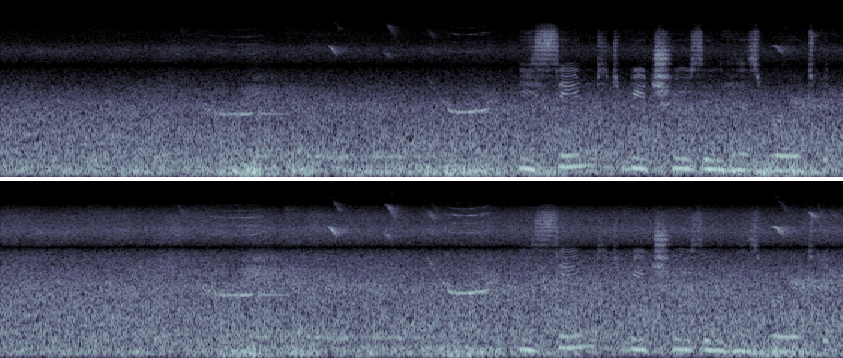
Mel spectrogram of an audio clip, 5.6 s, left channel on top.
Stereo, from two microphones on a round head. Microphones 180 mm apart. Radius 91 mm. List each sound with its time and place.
0.0 s running water: 70° right (ahead or behind)
3.5 s a woman speaking: centre (ahead or behind)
